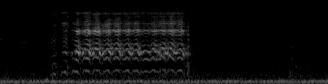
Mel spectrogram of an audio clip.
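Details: Baby goat on a hobby farm, bleating while being cuddled: one high, quavering bleat of about a second with a wavering tremble, rising from a quiet background of low hum.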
